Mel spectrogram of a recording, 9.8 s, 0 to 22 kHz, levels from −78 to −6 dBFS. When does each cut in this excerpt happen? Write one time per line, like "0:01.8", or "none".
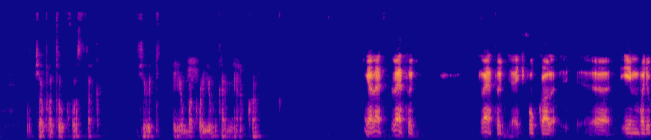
none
